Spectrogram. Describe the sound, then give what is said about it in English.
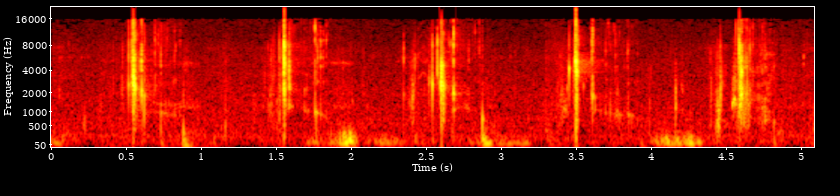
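Close-up wet chewing of sticky candy, with sharp smacking clicks about once a second and soft low mouth sounds between them, loud and right at the microphone with no talking. “I'm really chewing close.”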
